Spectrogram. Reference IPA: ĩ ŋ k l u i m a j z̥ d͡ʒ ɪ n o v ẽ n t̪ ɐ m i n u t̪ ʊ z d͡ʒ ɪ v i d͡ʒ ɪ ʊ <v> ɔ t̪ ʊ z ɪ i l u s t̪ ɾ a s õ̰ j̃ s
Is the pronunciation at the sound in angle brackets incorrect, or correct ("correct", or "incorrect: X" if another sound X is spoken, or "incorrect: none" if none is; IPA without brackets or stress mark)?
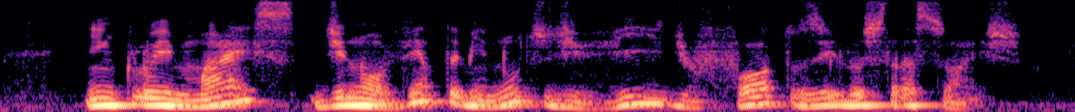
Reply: incorrect: f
